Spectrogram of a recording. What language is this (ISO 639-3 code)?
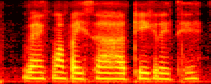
hne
